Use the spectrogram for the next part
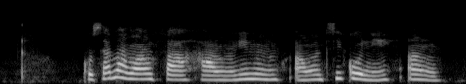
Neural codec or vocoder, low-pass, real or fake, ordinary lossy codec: codec, 16 kHz, 4 kbps, FreqCodec, smaller model; 7.2 kHz; fake; Opus, 32 kbps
